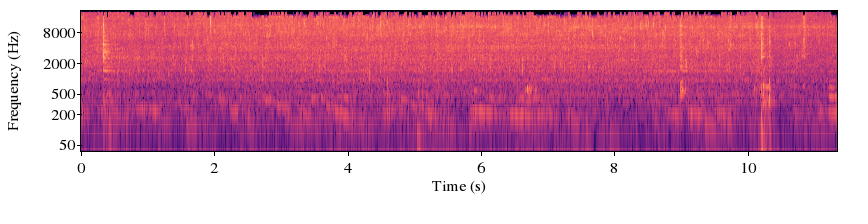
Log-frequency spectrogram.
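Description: Ginger paste frying in oil for spiced South Indian rice makes a steady close sizzle, with stirring scrapes throughout and sharper utensil knocks toward the end.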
